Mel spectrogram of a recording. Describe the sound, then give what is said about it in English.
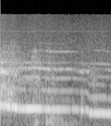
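A single coyote howl in the desert, a long sustained high wail that slowly slides downward in pitch, fairly loud, with no talking over it. “Well, it's either a coyote or somebody got his bill at the racket club.”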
